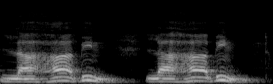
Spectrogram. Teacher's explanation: ये जो हा है इसकी आवाज़ हलक के आखिरी हिस्से से निकलती है जो सीने के साथ मुत्तसिल है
